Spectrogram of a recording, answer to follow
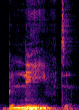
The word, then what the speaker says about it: believed: Believe, believe, believed. So you have the D sound.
